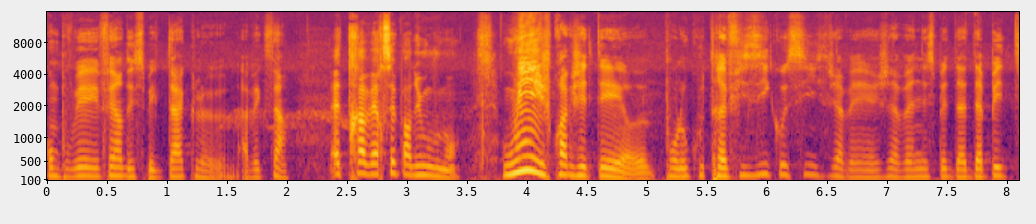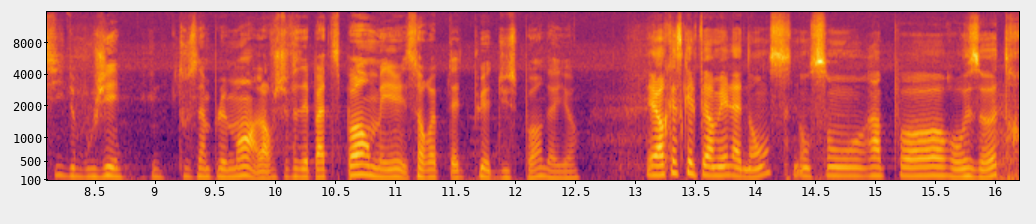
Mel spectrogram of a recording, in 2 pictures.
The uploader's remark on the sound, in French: Cet épisode a été enregistré pendant la 77e édition du festival d’Avignon au Cloître des Carmes, avec l'écho du chant des cigales.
